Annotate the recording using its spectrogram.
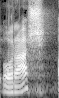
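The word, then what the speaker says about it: oraș: Can you do Orash? – Orash? – Yeah. – Orash? Meek. – No, I can still hear your accent. You're still not perfect.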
